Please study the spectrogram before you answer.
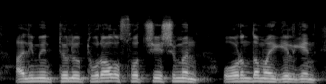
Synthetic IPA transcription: alijme̞nt̪ʰːɵlewt̪ʰuɾɑlˠəso̞t̪ʃe̞ʃɪmɪnwo̞ɾənd̪ɑmɑjkʲʰe̞lɡʲe̞n

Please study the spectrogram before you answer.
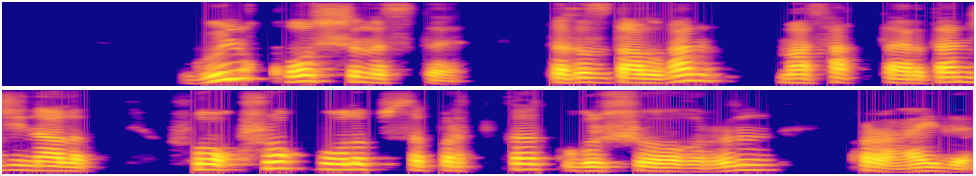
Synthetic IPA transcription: ɡʲʏlqʰo̞sʃənəst̪ə | t̪ʰəʁəzd̪ɑlˠʁɑn | mɑsɑq̚t̪ɑɾd̪ɑnʒijnɑlˠəp̚ | ʃoqʃo̞q̚bo̞lˠəpsəpəɾt̪̚qəq̚ɡʲʏlʃoʁəɾən | qʰʊɾɑjd̪ə

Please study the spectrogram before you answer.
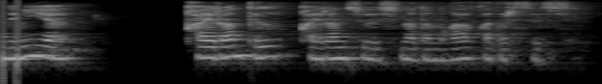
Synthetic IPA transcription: nd̪emija | qʰɑjɾɑnt̪ʰɪlqʰɑjɾɑnsɵzɪsɪnɑd̪ɑɴʁɑqʰɑd̪ɪɾsɪz̥

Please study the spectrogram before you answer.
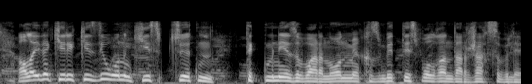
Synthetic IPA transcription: ɑlˠɑjd̪ɑkʲʰe̞ɾe̞k̚ʲʰːe̞zd̪e̞wo̞nəɴkʲʰe̞sɪ̥p̚t̪ʰʏ̥se̞t̪ɪn | t̪ʰɪk̚mɪne̞zɪbɑɾənwo̞nəme̞ɴqʰəzmbe̞t̪ːe̞sbo̞lˠʁɑnd̪ɑɾəʒɑqsəbɪle̞d̪

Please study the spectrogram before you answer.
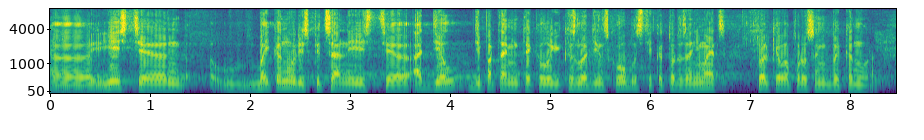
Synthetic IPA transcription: jesʲtʲ | vbɐjkɐnuɾʲɪspʲɪt̪sɨalʲnɨjjesʲtʲɐ̰dʲːe̞lˠdʲɪpɐrt̪amʲɪnt̪əɪkɐlˠo̞ɡʲiːkəzlˠɐdʲinskəjo̞blˠəsʲtʲɪkɐt̪o̞ɾɨjzənʲɪmajɪt̪sə̥ | t̪o̞lʲkəvɐpɾo̞səmʲɪbəjkɐnuɾə̰

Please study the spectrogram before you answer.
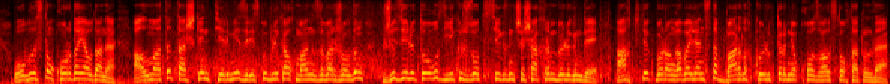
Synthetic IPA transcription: wo̞blˠəst̪əɴqʰo̞ɾd̪ɑjɑwd̪ɑnə̰ɑ̰lˠmɑt̪ət̪ʰɑʃkʲe̞nt̪ʰːe̞ɾme̞s̬ɾe̞spublˠijkɑlˠəqmɑɴəzəbɑɾʒo̞lˠd̪əɴʒʏze̞lut̪ʰo̞ʁəze̞kʲɪʒʏzwo̞t̪əzse̞ɡʲɪzɪnʃɪʃɑqəɾəmbɵlɪɡʲɪnd̪e̞ɑqt̪ʰʏ̥t̪e̞k̚boɾɑɴʁɑbɑjlˠɑnəst̪əbɑɾlˠəq̚kʲʰɵlɪk̚t̪ʰʏɾɪne̞qʰo̞zʁɑlˠəst̪ʰo̞qt̪ɑt̪əlˠd̪ə̰

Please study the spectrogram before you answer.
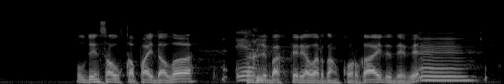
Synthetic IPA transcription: b̥ʊlˠd̪e̞nsɑwlˠəqːɑpʰɑjd̪ɑlˠəʏɾlɪbakt̪e̞ɾʲijalˠɑɾd̪ɑɴqʰo̞ɾʁɑjd̪əd̪e̞pe

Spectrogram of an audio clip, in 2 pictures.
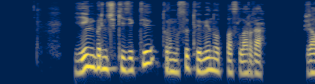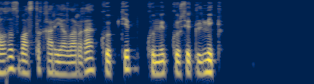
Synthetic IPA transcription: je̞ŋbɪɾɪnʃɪ̥kʲʰe̞ze̞k̚t̪e̞t̪ʰʊɾməsət̪ʰɵme̞nwo̞t̪̚pɑsəlˠɑɾʁɑ | ʒɑlˠʁəzbɑst̪əqʰɑɾijɑlˠɑɾʁɑkʲʰɵp̚t̪ʰe̞p̚kʲʰɵme̞kʲʰːɵɾse̞t̪ɪlme̞k

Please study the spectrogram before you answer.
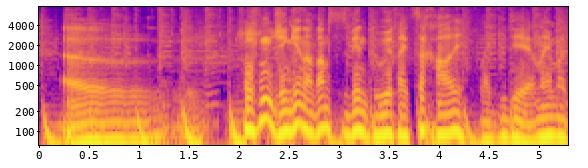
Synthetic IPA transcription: ə̰ | so̞s̬ənʒe̞ŋɡʲe̞nɑd̪ɑmsɪzbe̞nd̪uwe̞t̪ɑjt̪sɑqʰɑlˠɑjnɑjt̪ijd̪ḛə̰nɑjmɑd̪

